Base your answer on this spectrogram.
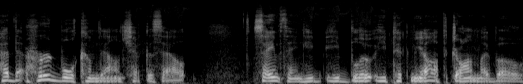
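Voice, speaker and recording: A man at a moderate pace with ordinary pitch variation, a dry, close sound with no echo, and noticeable background noise. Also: fairly high pitch for a man. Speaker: hunting guide and show host. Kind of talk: outdoor hunting commentary. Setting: outdoors.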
